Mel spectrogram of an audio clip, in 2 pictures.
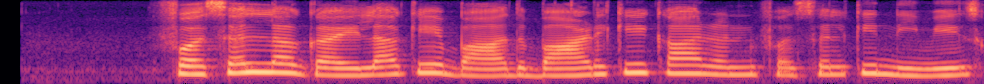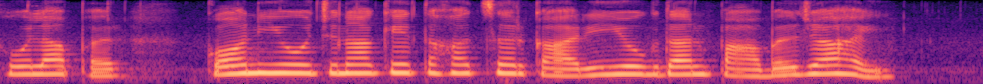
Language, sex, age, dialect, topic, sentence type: Magahi, female, 18-24, Southern, agriculture, question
